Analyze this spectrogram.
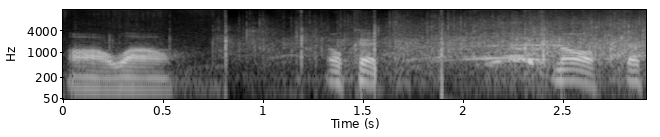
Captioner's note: applause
